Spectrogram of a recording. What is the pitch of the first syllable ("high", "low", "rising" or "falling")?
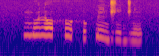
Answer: high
